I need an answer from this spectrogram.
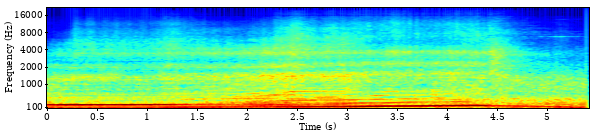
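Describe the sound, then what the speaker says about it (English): A loud, tuned Subaru Impreza engine of over 500 horsepower drones and revs up close, its tone climbing steadily before dropping back, rough and throaty throughout. "It sounds like a WRC car on steroids."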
